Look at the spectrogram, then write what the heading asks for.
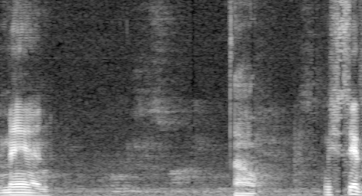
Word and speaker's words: Mahon: before I don't know how's he spelling Mahon m-a-h-o-n INE he probably pronounces it man oh we should see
